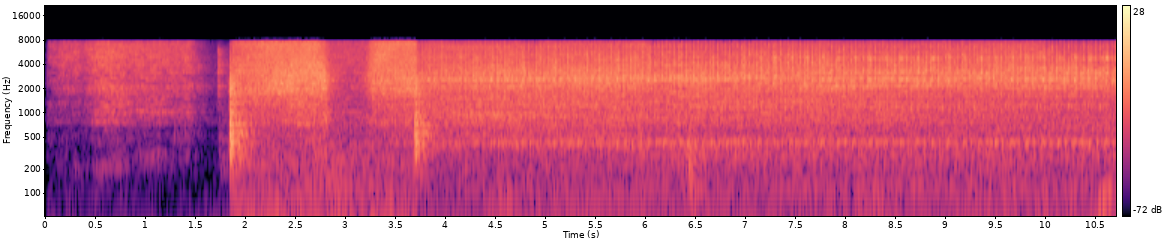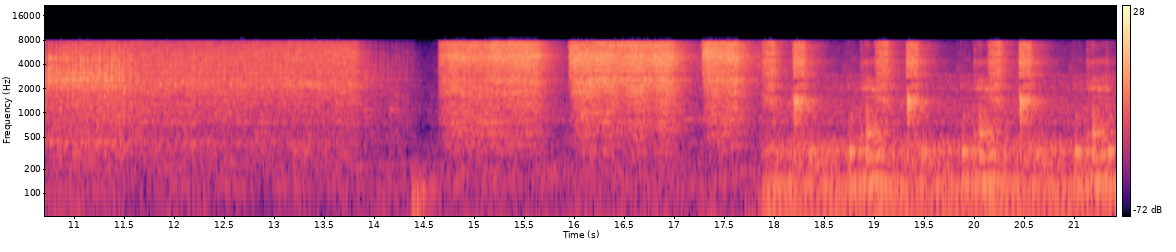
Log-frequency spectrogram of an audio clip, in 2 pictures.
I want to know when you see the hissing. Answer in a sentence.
You can hear the hissing from 0.0 to 21.3 s.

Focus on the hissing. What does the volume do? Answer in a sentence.
The loudness of the hissing goes down, then up.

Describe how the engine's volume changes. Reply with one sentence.
The loudness of the engine goes down.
